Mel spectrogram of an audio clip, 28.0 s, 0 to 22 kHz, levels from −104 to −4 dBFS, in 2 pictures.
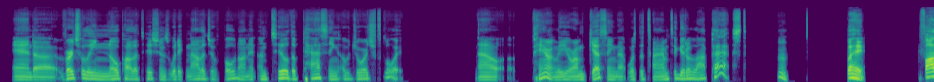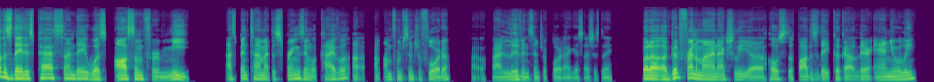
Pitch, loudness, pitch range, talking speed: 105 Hz, -28 LUFS, 95-120 Hz, 180 wpm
